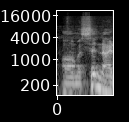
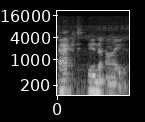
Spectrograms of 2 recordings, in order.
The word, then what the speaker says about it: actinide: Acidanide is also. You say it wrong all the time. Actinide. Actinide, yeah.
